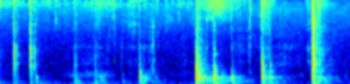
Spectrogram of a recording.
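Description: A glitter-coated stretched canvas bumped against a tabletop to knock loose glitter down its face: a few light taps, then three louder knocks in the second half.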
